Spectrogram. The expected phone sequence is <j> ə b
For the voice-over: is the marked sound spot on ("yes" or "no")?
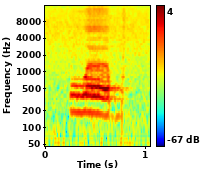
no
